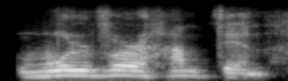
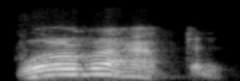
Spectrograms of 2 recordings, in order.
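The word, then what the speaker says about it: Wolverhampton: said you're fighting in wolver make sure I'm pronouncing that correctly where is it wol wolver Hampton wolver Hampton so what's that fight look how how far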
